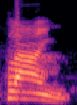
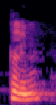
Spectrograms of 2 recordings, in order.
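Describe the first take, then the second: First: The vowel is a long 'eye' diphthong. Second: The vowel is a short 'i' sound. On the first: The speaker calls it right. "क्या पढ़ना है? क्लाइंब" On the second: The speaker calls it wrong. "इसको क्लिम नहीं पढ़ना है"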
